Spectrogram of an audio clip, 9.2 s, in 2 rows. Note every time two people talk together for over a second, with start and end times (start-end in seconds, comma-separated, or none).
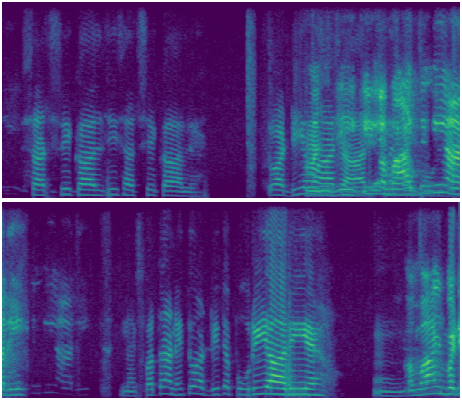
3.1-4.8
